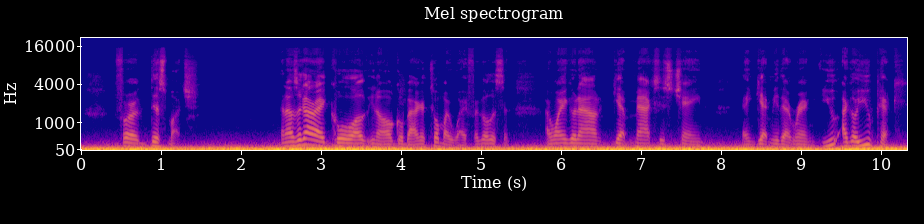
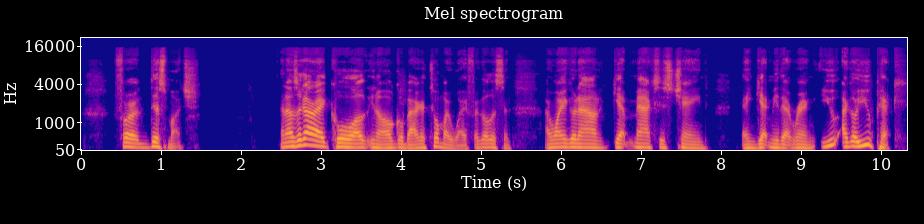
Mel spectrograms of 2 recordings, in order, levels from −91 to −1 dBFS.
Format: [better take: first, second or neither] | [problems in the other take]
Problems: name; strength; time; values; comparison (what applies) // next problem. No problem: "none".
second | low rumble; loud; throughout; 6 dB below the speech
